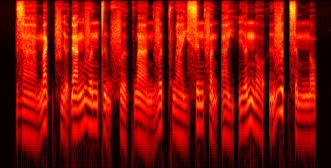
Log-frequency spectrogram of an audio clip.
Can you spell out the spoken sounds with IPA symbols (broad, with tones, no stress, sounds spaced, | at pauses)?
z a̤ː˨˩ m a˦˥ k̚ f ḭ˧˨ ə̯ ɗ a˨˦ ŋ v ə˧ n t̪ ɨ̰˧˨ w f əː˧˩ k w aː˧˩ n v ə˦˥ t̚ k w a̤˨˩ j s ɨ˧ n f a̰˧˨ n ʔ a̤˨˩ j ʔ i˨˦ ə̯ n ɔ̤˨˩ ʔ ɨ̰˧˥ v ə˦˥ t̚ s ə˧ m n ɔ˦˥ p̚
